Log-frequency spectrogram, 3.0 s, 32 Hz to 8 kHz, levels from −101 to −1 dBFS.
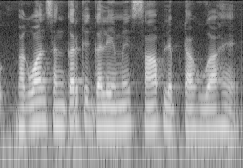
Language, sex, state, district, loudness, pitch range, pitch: Hindi, male, Chhattisgarh, Balrampur, -19 LUFS, 115-140 Hz, 125 Hz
